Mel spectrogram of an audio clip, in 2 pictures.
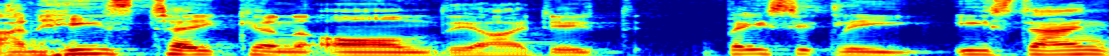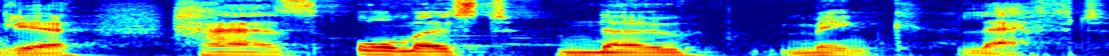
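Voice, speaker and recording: At a medium pitch, a man speaks with ordinary pitch variation. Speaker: author and conservation speaker. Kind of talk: festival talk. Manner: fast.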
